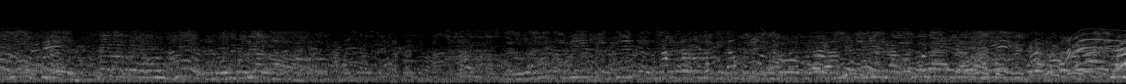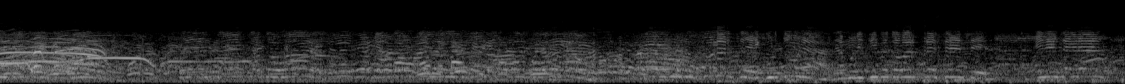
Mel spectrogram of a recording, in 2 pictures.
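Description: A crowd chatters and calls out all around.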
